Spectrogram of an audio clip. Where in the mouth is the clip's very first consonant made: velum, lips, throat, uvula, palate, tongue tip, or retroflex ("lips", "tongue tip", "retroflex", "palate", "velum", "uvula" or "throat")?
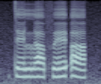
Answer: tongue tip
